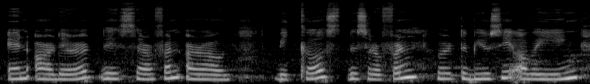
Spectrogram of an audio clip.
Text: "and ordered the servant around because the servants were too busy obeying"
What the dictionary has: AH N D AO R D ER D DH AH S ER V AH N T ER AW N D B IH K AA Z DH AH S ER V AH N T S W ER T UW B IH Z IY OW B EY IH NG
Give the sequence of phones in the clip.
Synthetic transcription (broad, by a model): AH N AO R D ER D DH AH S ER F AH N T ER AW N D B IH K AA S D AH S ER F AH N W ER T UW B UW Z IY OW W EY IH NG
